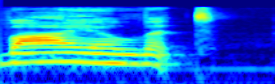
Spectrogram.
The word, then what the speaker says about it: violet: violet 这个词虽然是很短的一个词，但是它包含三个音节，分别是 vi 和 a，还有最后的 let，这个词呢读成 violet violet。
